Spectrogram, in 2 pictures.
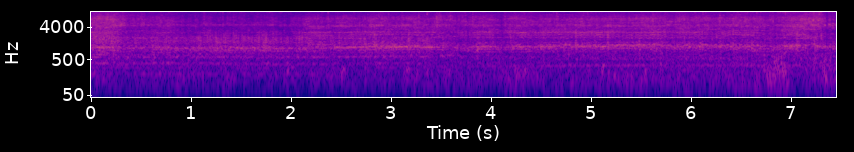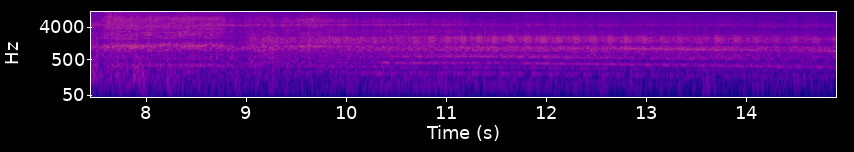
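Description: Sur-Ron Light Bee X electric dirt bike under way: a steady whine from the motor and drive that drifts with speed, over tyre and wind rush. A few low thumps come about seven seconds in as it rides over grass, and the whine slowly falls in pitch near the end.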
